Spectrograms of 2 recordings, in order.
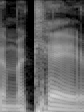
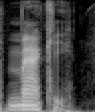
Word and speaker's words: Mackay: or unless you're in America, Mackay or sometimes Mackey. But I'm going to stick with the Scottish pronunciation here of Mackay.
